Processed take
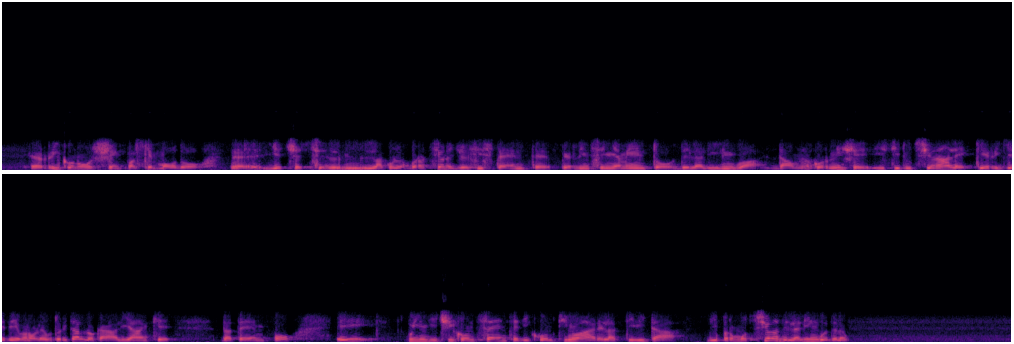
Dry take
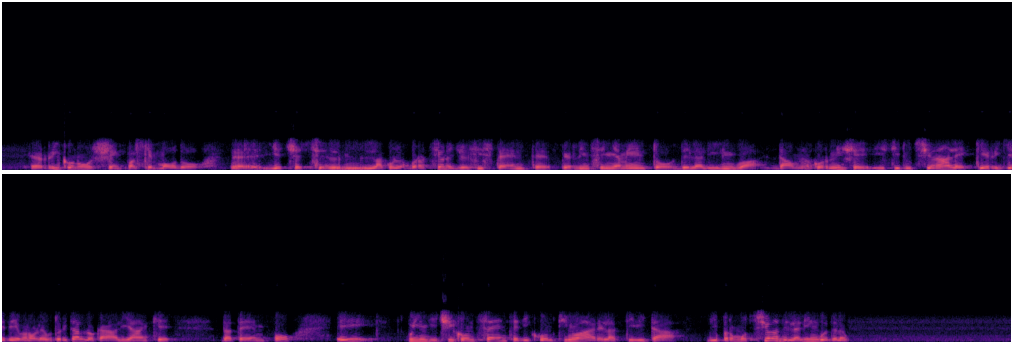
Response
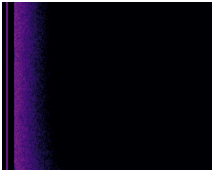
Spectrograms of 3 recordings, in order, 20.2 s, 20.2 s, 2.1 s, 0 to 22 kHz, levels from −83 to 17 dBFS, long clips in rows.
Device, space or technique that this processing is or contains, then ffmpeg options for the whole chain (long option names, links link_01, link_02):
car stereo with a boomy subwoofer: -af "lowshelf=frequency=130:width_type=q:width=1.5:gain=12.5,alimiter=limit=-18dB:level=0:latency=1:release=316"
